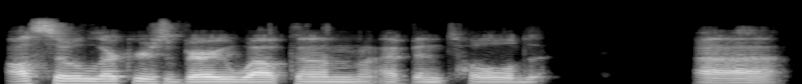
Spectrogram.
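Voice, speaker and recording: A man's voice: on the low side, fairly even intonation, unhurried, a little mellow, lo-fi sound. A young man with a soothing voice, casually chatting with viewers during a livestream and reading chat aloud with frequent ums. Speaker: streamer and digital sculptor. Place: home streaming room with green lighting.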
